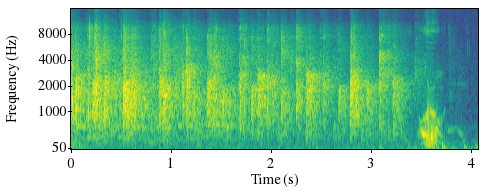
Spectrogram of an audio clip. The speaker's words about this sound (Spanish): Dele palmas al Señor, aleluya.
